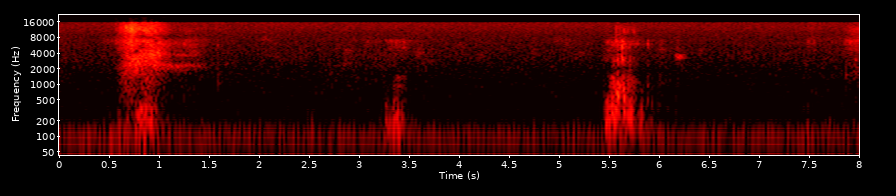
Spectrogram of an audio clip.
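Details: A cat gives several short, harsh coughing bursts with quiet gaps between them, described as coughing like an old man.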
